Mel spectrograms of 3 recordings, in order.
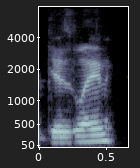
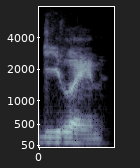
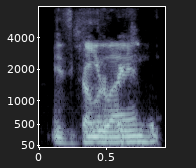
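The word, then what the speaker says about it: Ghislaine: And you were guilty of it when you did your first one on this channel of calling her Gizlane.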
